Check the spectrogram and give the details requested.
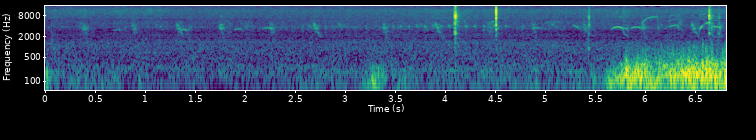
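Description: Small birds chirping and twittering in the background. Two sharp clicks come about four seconds in, and a loud low rumble rises near the end.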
